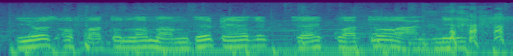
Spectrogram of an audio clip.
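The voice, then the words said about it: Disguised, electronically altered voice. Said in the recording (Italian): “Questa è una voce camuffata. ... con la voce modificata.”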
